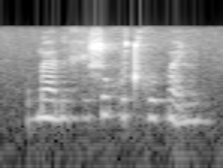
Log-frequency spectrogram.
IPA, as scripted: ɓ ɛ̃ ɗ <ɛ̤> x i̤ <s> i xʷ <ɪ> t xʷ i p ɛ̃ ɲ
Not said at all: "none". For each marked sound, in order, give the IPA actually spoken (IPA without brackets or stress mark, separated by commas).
ɛ̤, ɬ, ɛ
